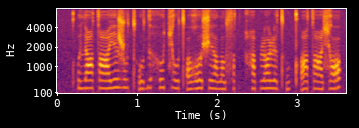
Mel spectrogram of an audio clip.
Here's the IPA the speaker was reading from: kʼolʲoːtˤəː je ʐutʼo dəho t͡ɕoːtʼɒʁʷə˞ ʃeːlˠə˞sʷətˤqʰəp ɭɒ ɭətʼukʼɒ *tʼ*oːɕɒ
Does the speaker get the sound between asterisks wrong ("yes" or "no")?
yes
